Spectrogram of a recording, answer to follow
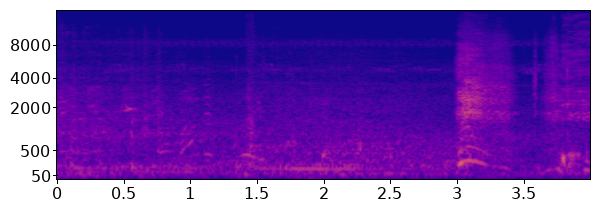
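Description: People laughing quietly after a joke, with a louder voiced laugh about three seconds in, over a steady low hum.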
